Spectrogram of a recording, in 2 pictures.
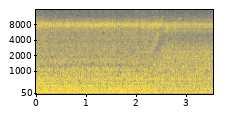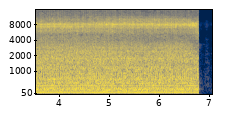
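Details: Craftsman 21-inch self-propelled mower with 6.5 HP Tecumseh engine, after a quick carb clean removing gum: starts and runs steady and even at constant speed until shut off, sounding healthy; normal running.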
